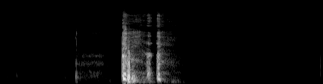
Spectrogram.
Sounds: Cough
